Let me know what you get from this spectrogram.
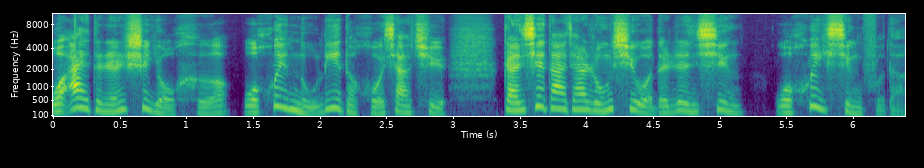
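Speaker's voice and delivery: normal talking voice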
